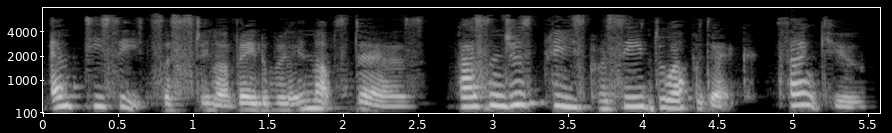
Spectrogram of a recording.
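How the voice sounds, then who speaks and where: A woman reading slow, careful, formal bus announcements played over a PA system. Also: mid-range voice, very animated, slightly rough. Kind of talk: scripted public announcement. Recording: dull lo-fi PA playback.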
